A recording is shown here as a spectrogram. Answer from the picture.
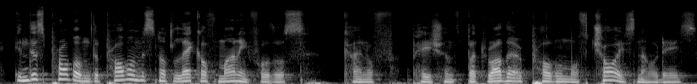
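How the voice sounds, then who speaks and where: A dark, mellow tone with very wide pitch swings and a German accent, on a very clean recording with a silent background. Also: man, fairly high pitch for a man, moderate pace. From Germany, near Hanover. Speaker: digital advertising consultant and medical doctor. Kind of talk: presentation.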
